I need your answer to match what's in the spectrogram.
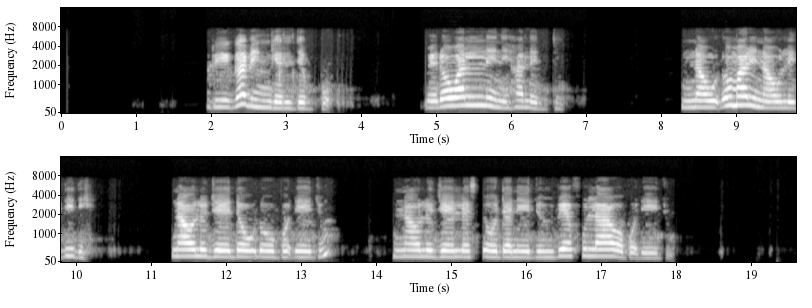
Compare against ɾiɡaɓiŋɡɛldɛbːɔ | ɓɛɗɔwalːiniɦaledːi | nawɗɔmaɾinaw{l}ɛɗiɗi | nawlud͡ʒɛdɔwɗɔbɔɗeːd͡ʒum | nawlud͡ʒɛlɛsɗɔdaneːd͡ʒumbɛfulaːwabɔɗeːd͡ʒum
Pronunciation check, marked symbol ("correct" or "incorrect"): correct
